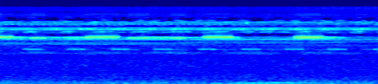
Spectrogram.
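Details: Crickets in a park at evening: dense high trills with a louder chirp recurring about once a second, a brief low hum midway, and soft background rumble.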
